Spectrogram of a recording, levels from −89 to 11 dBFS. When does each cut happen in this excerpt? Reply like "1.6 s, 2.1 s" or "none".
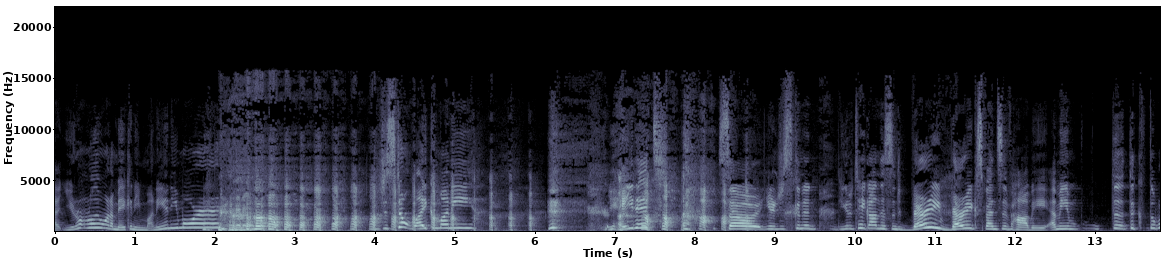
none

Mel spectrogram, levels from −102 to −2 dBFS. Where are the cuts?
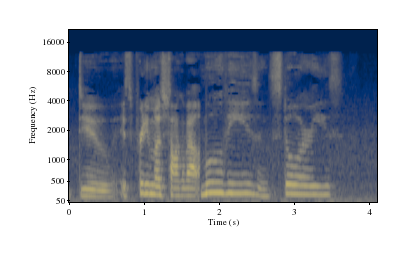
1.3 s, 1.7 s

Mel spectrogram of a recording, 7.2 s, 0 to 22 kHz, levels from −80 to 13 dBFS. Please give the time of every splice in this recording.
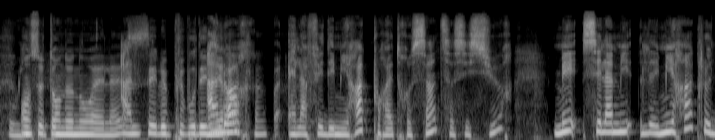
none

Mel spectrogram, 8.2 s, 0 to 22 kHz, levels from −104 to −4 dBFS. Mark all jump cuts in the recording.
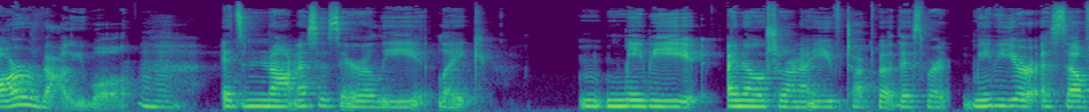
4.0 s, 7.1 s

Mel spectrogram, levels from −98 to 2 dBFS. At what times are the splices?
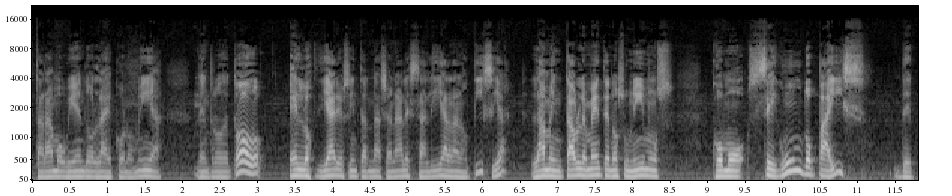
3.8 s, 6.5 s

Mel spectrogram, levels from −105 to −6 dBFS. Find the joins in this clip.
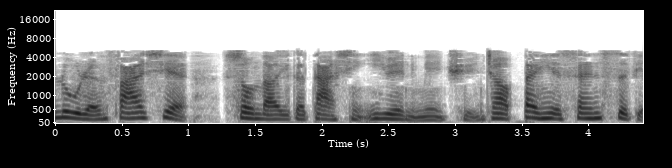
none

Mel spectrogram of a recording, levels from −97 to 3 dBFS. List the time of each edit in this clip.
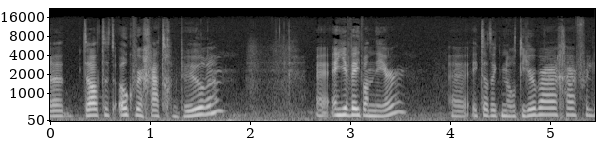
3.1 s, 4.3 s

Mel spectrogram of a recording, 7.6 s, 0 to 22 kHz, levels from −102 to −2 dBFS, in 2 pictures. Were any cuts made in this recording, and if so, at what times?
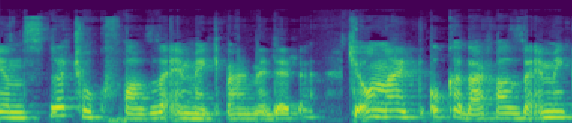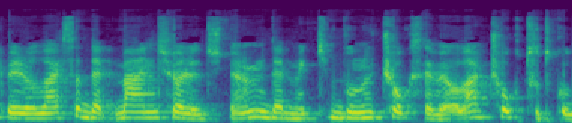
2.3 s

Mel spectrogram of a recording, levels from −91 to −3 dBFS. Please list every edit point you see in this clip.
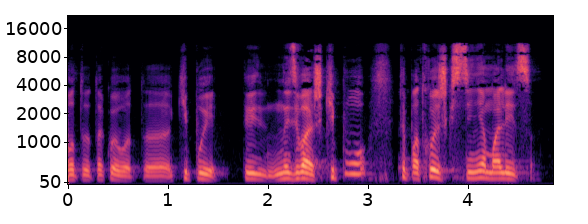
1.6 s, 3.3 s

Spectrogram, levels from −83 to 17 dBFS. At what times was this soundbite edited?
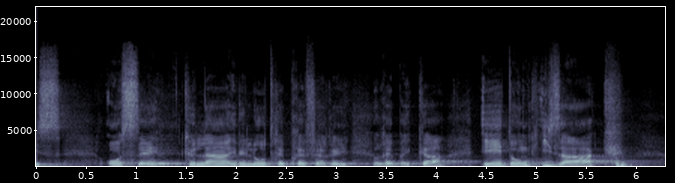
2.0 s, 3.4 s

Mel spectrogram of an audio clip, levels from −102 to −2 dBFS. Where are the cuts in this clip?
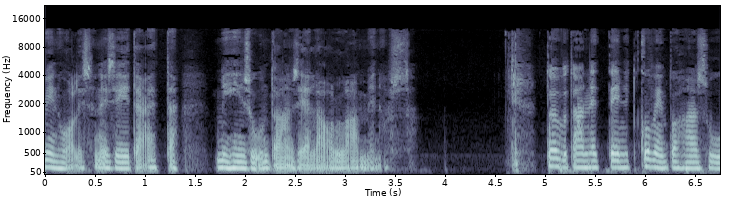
none

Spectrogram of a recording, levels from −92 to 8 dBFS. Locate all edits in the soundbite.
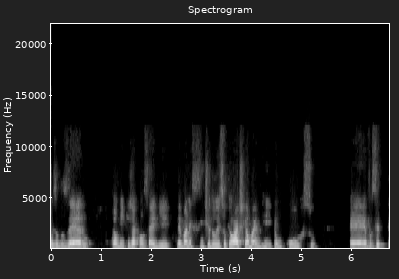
2.4 s, 4.5 s

